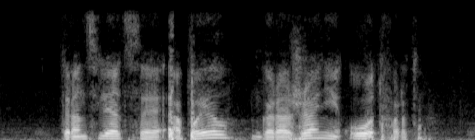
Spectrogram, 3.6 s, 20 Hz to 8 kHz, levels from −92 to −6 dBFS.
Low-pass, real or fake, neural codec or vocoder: 7.2 kHz; fake; vocoder, 44.1 kHz, 128 mel bands every 256 samples, BigVGAN v2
